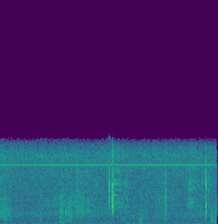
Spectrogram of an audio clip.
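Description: Footsteps on gravel and grass beside the rails, with rustling from a handheld camera: a few irregular short crunches, the loudest a little past one second in.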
